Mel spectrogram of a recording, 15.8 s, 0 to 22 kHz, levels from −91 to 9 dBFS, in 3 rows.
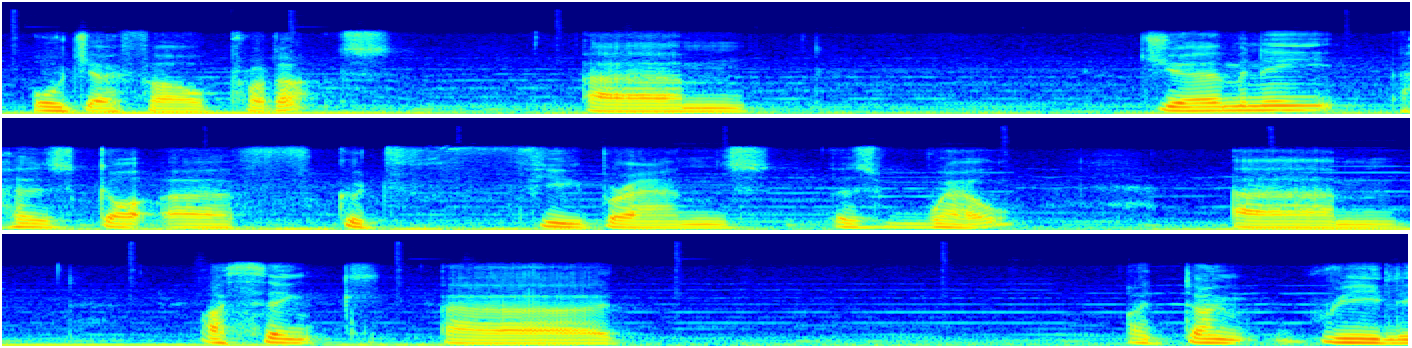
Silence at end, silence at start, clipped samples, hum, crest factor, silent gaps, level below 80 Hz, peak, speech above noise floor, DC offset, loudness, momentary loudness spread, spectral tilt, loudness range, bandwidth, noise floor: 0 s; 0 s; under 0.1%; none; 18 dB; none; -38 dBFS; -6 dBFS; 22 dB; under 0.1%; -23 LUFS; 24 LU; -7.5 dB/octave; 4 LU; 8 kHz; -44 dBFS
